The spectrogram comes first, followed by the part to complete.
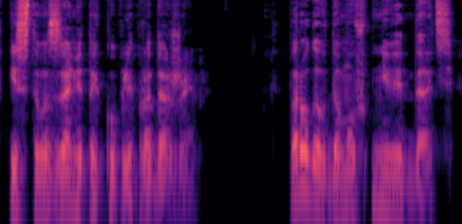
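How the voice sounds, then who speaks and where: A man narrating an audiobook in a measured, expressive reading style. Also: medium pitch. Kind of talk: scripted narration.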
